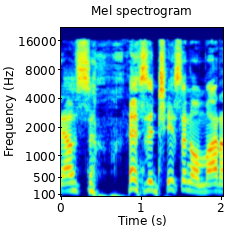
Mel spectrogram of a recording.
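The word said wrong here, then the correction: Jason O'Mara: I'm like, that's not how you say it. Okay, I'm sorry. Jason Omara as Jeffrey Mace.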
